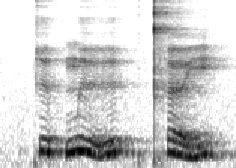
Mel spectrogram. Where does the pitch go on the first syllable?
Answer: low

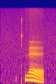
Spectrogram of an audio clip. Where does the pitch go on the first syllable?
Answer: falling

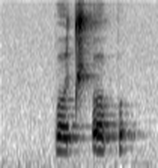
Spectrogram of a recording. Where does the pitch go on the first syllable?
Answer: low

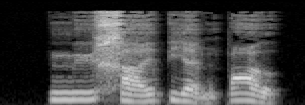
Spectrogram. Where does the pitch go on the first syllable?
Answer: rising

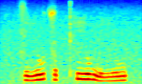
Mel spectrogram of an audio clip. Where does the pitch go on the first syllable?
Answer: rising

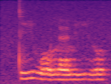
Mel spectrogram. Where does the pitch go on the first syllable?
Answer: rising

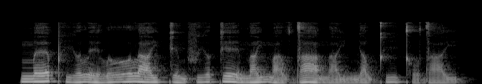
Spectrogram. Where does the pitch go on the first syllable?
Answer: rising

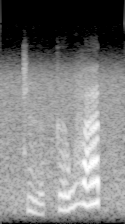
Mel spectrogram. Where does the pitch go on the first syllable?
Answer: low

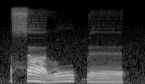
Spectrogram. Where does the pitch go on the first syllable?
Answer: falling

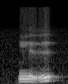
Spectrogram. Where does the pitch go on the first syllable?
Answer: rising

